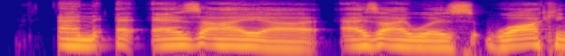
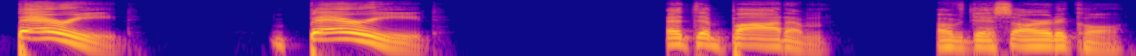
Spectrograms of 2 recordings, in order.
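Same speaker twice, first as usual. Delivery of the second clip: outraged emphasis; 6 dB louder than usual. Real, not acted. Host tells viewers the quote is hidden, outraged shout. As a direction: slam the word Buried in disbelief.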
